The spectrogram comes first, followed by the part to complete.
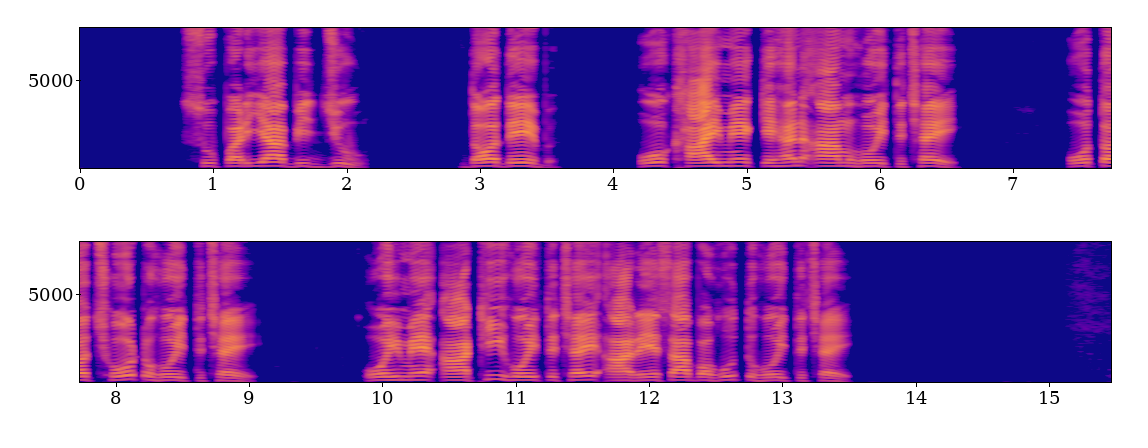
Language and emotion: Maithili, neutral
